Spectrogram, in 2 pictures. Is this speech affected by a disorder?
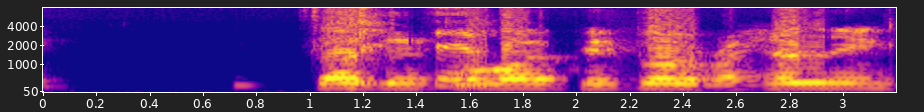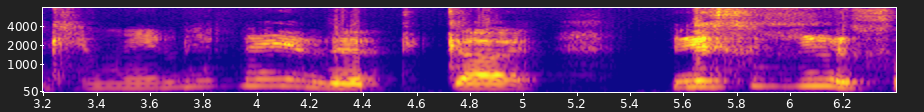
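Yes: cerebral palsy.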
